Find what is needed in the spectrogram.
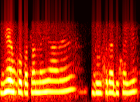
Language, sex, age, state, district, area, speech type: Hindi, female, 45-60, Uttar Pradesh, Sitapur, rural, conversation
